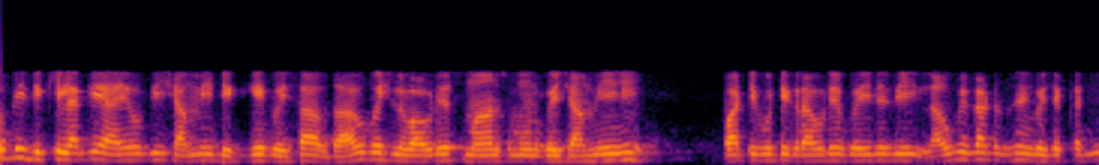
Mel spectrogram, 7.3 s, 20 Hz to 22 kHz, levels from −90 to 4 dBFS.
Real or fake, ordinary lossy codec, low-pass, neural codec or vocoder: real; Opus, 64 kbps; 3.6 kHz; none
